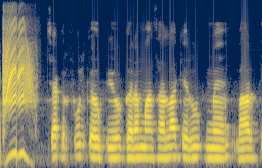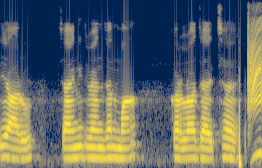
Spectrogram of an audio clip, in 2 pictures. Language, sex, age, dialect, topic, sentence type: Maithili, male, 18-24, Angika, agriculture, statement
